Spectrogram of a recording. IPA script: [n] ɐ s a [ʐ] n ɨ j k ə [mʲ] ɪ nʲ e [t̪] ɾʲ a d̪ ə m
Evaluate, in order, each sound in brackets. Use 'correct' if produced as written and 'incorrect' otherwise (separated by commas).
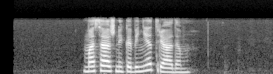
incorrect, correct, incorrect, correct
